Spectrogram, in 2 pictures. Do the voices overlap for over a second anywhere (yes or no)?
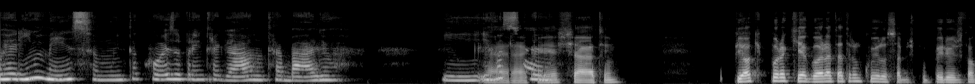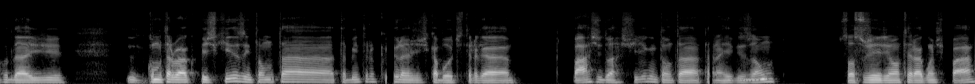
no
